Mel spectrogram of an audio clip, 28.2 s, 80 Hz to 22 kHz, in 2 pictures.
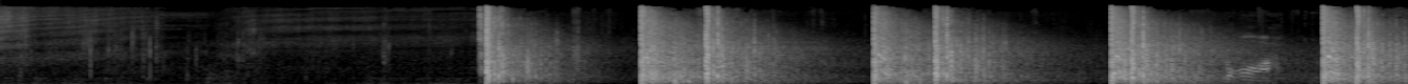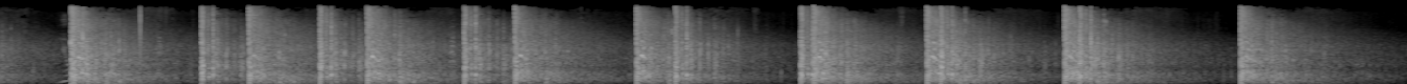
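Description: Funke Argento Orchid 13-shot firework battery firing: after about five quiet seconds of fuse burn, a long series of sharp bangs, some in quick pairs, each fading away over a second or so, coming about one to three a second.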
